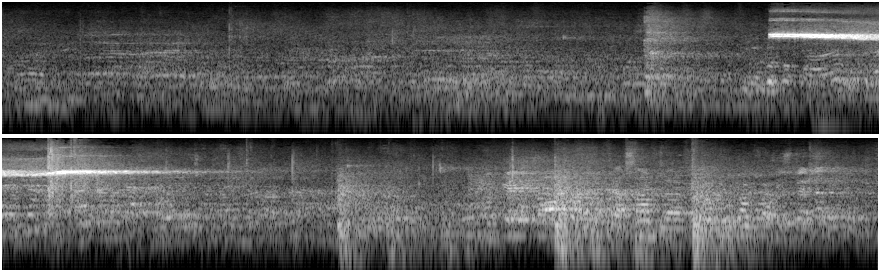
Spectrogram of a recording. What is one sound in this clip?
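Young men talk and shout in a large echoing hall.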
